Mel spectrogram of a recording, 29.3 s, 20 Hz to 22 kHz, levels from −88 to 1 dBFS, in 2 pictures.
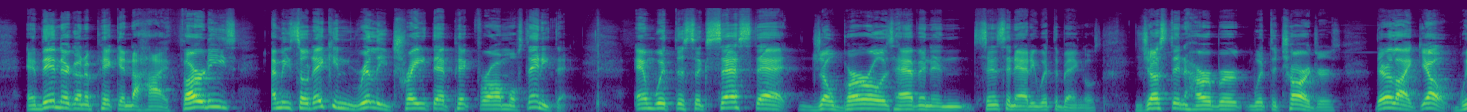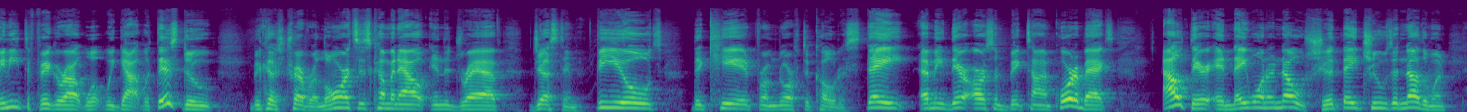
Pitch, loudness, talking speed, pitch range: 150 Hz, -19 LUFS, 190 wpm, 130-175 Hz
